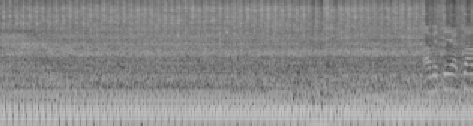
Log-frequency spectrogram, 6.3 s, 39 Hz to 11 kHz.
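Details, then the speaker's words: Riding mower twin, 500 hours, after valve lash adjustment (excessive lash had caused clanking and vibration), oil topped up and air filter cleaned: steady, even beat with no clanking or ticking; valvetrain quiet and healthy. "lot better guys no more loud clanking noises going [Applause] on"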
